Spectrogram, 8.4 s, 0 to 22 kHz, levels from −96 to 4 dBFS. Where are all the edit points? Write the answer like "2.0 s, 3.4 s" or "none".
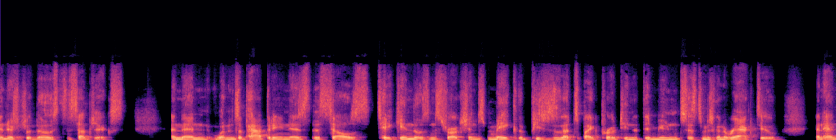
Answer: none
